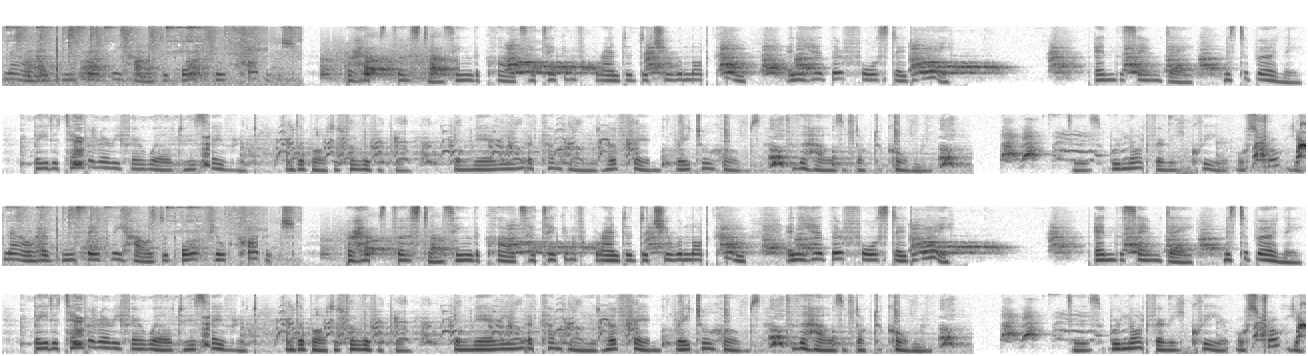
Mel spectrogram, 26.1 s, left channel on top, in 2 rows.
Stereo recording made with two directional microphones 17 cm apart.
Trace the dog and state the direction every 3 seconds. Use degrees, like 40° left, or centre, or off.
40° left, 40° left, 30° left, 10° left, centre, 10° right, centre, 10° left, 30° left.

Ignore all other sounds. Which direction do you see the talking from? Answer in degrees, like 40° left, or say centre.
40° right.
